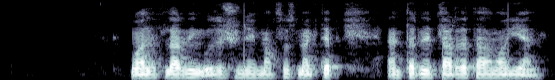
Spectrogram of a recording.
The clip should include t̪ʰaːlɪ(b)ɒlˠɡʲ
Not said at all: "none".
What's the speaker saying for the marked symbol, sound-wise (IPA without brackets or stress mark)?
m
